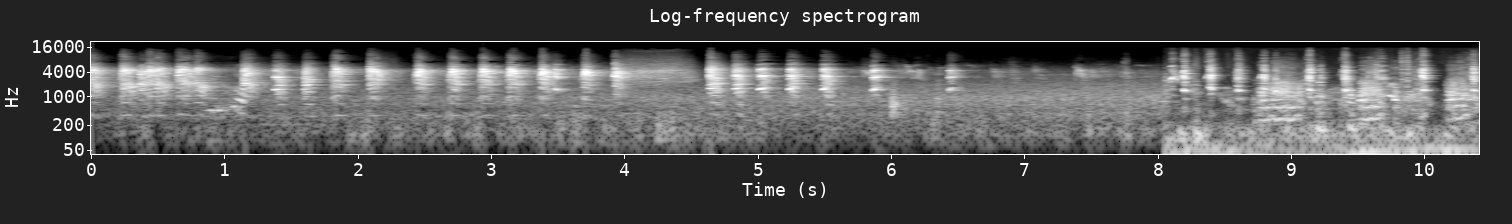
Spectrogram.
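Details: Helmeted guineafowl in the wild give harsh, grating, rapidly repeated cackling notes in a steady rattling chatter.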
